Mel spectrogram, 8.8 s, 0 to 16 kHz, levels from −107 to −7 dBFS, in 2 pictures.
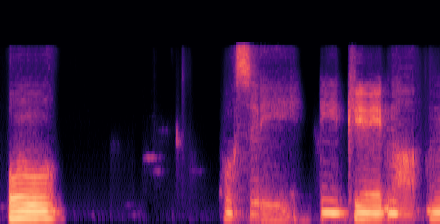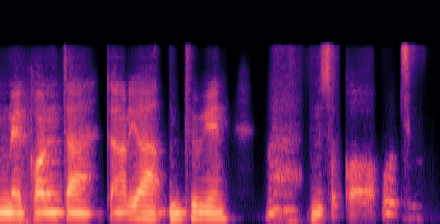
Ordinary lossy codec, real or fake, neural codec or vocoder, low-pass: none; fake; codec, 16 kHz, 0.5 kbps, X-Codec, HuBERT features, trained on general audio; 7.2 kHz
